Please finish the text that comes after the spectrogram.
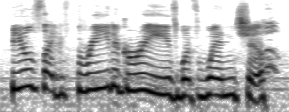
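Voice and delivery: ordinary talk, nothing marked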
